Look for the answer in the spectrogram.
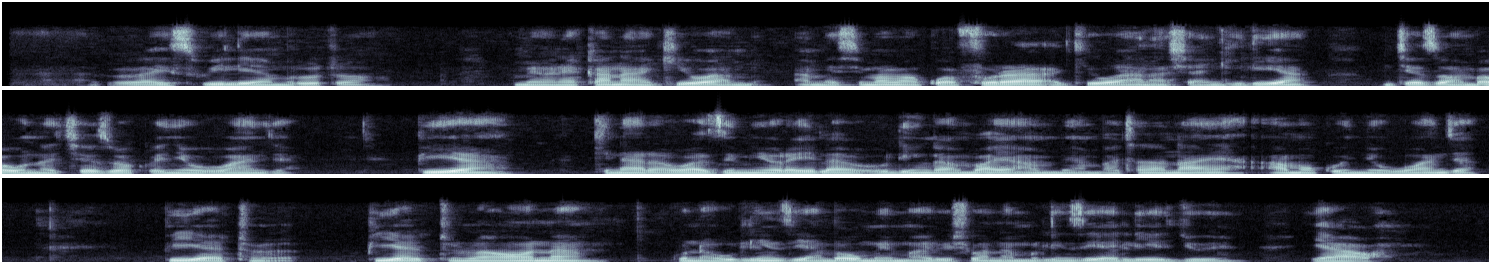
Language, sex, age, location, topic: Swahili, male, 18-24, Kisii, government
